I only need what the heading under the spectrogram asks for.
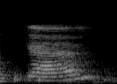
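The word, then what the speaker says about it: camp: तो क जैसे प्रोनाउंस होगा when it comes before any other letters apart from EI Y, उसमें न हो तो वहां पर हमें क का प्रोनाउंसिएशन करना है। देखिए A, EI Y नहीं होगा, उसको छोड़ के कुछ भी हो सकता है, तो यहां पर हम बोलेंगे क, तो कैम्प।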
